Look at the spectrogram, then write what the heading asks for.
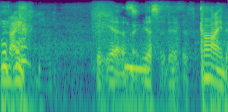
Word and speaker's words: Nike: and they're like no it's meant to be Nike. Our company says it's Nike. He even says on the adverts over here and stuff of Nike. That's how it's supposed to be pronounced. Okay then.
